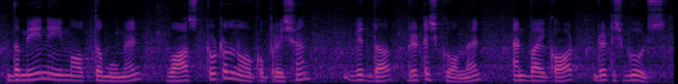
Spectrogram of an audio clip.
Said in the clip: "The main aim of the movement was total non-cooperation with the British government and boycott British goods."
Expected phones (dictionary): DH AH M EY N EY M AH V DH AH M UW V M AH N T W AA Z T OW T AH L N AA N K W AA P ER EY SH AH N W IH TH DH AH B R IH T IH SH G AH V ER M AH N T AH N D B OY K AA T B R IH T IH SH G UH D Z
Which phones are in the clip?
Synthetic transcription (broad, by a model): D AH M EY N EY M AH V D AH M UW M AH N T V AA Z T OW T AH L N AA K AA P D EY SH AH N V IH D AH B R IH T IH SH G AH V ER M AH N T AH N D B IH K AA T B R IH T IH SH G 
